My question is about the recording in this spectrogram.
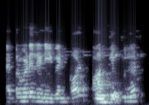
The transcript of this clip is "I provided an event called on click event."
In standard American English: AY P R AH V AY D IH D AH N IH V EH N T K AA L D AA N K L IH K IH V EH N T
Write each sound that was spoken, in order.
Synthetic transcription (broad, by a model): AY P R AH V AY D IH D AH N IH V EH N T K AA L D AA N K IH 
